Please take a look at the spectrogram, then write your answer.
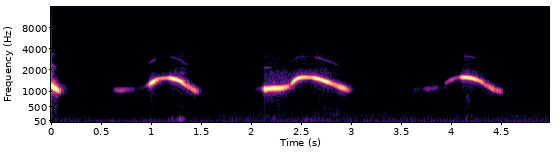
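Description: A person whistles into a computer microphone for a slide-show sound recording: three short, rising-and-falling whistled phrases, close and clear, separated by silence.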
